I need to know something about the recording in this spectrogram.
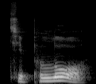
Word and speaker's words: тепло: Here's the next word, teplo, teplo. Now you have a go at pronouncing this word.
